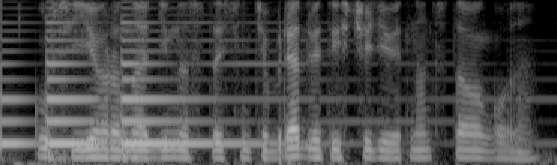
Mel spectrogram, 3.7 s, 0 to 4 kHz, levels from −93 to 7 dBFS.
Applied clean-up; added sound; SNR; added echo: none; Piano; -1 dB; none.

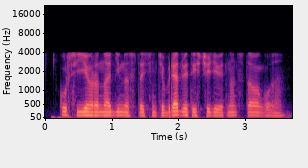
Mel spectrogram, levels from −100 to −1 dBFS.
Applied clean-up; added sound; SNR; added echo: none; none; none; none.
